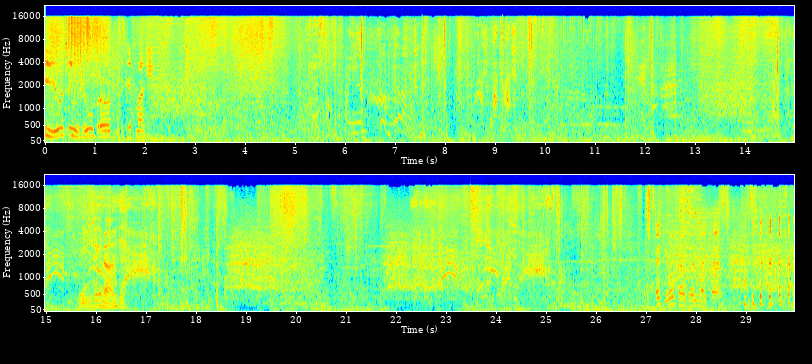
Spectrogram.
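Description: Game hits and blasts crack and whoosh in quick bursts.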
